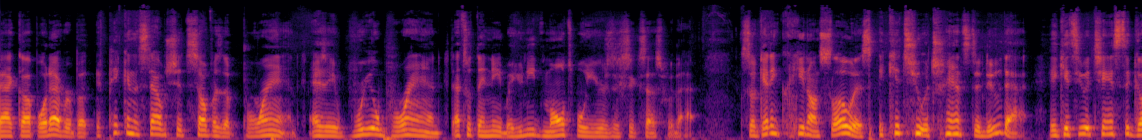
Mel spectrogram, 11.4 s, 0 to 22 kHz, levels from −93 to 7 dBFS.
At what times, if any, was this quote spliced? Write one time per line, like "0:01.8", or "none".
0:03.0
0:04.5
0:10.4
